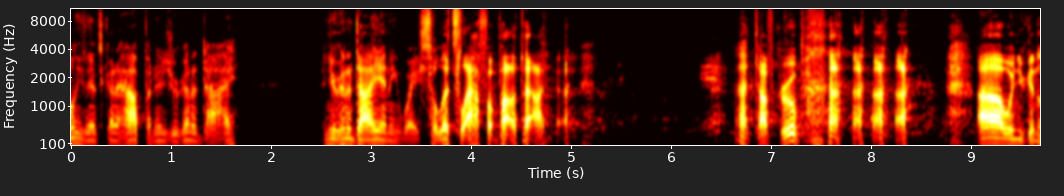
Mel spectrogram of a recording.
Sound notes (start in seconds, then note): 7.1 chuckles again; 7.2 chuckles but no one else does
